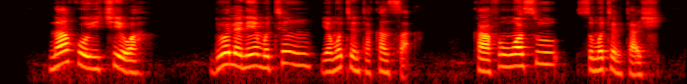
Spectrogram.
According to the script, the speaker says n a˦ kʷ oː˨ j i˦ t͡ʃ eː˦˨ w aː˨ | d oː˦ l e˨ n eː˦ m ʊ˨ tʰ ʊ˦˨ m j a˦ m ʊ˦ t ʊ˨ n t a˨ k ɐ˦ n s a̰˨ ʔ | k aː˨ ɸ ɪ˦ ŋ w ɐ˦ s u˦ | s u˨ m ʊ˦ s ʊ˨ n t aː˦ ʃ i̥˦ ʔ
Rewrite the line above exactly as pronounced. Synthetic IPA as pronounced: n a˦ kʷ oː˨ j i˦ t͡ʃ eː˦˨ w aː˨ | d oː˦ l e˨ n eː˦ m ʊ˨ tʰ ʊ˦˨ m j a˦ m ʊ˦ t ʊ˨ n t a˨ k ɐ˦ n s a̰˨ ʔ | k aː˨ ɸ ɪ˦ ŋ w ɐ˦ s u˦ | s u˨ m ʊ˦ t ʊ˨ n t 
